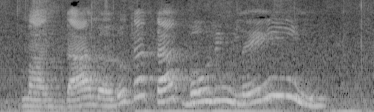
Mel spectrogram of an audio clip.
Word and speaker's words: Magdalo: minan Ayan minigun m magdalo the founder of magdalo magdalo magdalo magalo Yes that's how you pronounce magdalo Look at that bowling Lane cool mayaman pala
